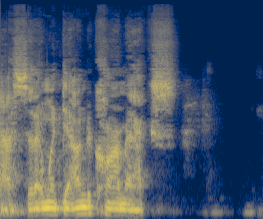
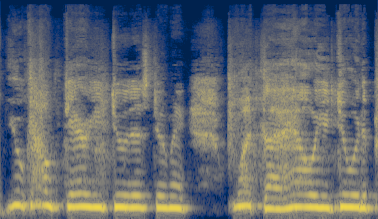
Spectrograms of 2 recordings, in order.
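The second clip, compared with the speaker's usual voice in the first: re-enacting screaming in protest; retold furious yell; 12 semitones higher than usual. Screaming at the insurance people for cutting treatment, furious. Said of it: "I was screaming at them".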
